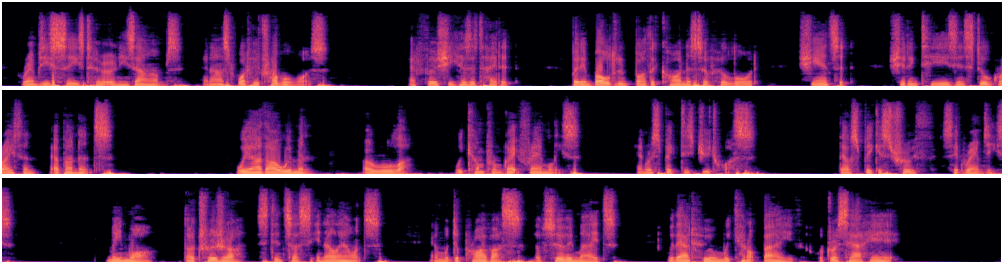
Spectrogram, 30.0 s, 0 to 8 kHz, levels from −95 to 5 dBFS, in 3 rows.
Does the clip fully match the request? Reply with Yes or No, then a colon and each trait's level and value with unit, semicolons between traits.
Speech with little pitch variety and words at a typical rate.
No: average, 3.7 semitones; average, 155 wpm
